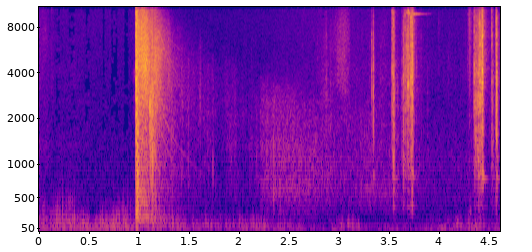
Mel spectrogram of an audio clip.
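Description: A single sharp rifle shot cracks out close by during a hunt in thick timber, followed by quiet rustling and a few small clicks and knocks of handling.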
